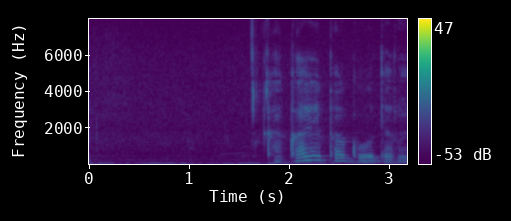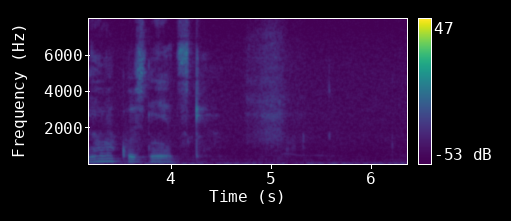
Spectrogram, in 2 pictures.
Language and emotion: Russian, sad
